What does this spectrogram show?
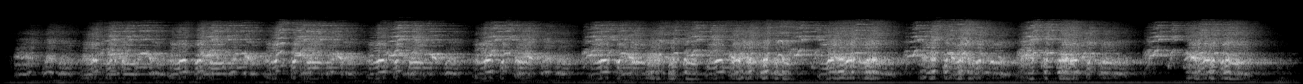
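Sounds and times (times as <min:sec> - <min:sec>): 
birds calling in chorus: 0:00.2 - 0:12.8.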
